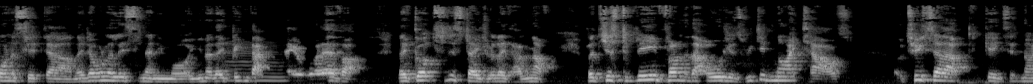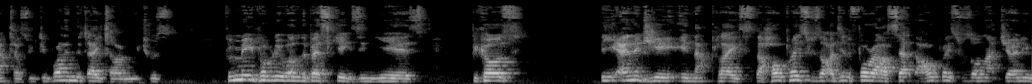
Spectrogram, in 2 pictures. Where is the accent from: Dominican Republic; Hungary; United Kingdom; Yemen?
United Kingdom; London; also born or lived in Pimlico; I was born in Pimlico, but grew up in Battersea. So we moved to Battersea when I was like 7, I think, or 8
